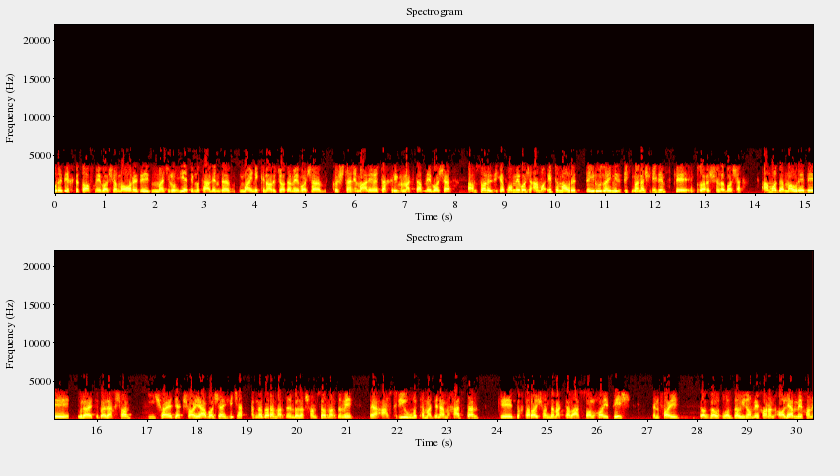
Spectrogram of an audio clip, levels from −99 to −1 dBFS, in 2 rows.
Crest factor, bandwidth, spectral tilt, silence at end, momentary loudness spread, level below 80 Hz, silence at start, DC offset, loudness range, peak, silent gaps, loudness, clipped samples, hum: 14 dB; 4.3 kHz; -3.5 dB/octave; 0 s; 6 LU; -68 dBFS; 0 s; under 0.1%; 3 LU; -6 dBFS; none; -21 LUFS; under 0.1%; none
